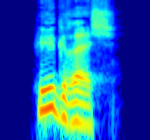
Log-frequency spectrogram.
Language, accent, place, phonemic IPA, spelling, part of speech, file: German, Germany, Berlin, /ˈhyːɡʁɪʃ/, hygrisch, adjective, De-hygrisch.ogg
- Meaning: hygric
